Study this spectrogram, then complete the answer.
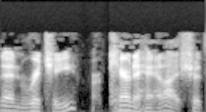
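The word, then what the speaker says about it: Kernighan: will be using the kernigan and Richie or Carnahan I should say that g is silent karenahan and Richie see programming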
